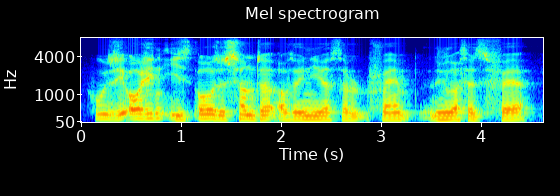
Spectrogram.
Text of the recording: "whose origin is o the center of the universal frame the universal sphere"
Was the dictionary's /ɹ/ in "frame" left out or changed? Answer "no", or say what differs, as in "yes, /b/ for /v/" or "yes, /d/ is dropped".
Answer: yes, /ɹ/ is dropped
